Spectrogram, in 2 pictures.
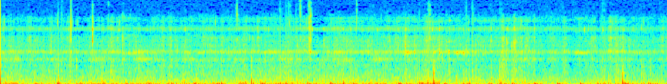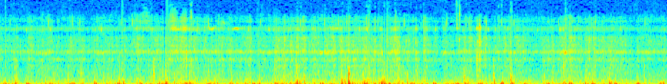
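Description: Wind rumbles loudly across a close microphone.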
